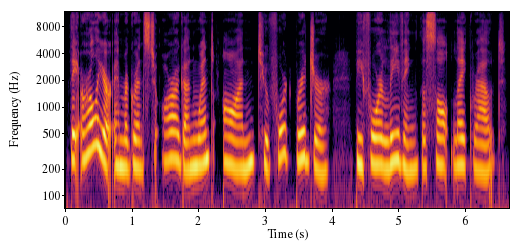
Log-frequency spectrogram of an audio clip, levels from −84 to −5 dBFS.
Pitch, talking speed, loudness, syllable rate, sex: 230 Hz, 145 wpm, -17 LUFS, 4.5 syllables/s, female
